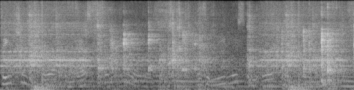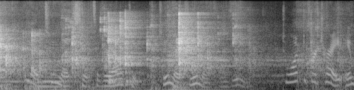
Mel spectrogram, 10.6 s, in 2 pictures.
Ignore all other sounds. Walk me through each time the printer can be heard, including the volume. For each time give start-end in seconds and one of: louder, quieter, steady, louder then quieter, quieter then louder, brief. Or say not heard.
0.0-10.5 quieter.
